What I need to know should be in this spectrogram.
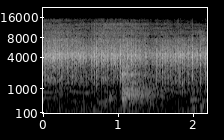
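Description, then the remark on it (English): Steady hissing of steam coming out of water, a broad airy rush that holds at an even level throughout, swelling briefly in the middle, with a faint low hum underneath. “It's still, what is the chemical makeup of this steam that's coming out?”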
